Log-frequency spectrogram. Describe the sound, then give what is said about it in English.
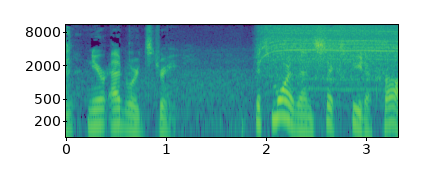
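A power drill whines as it bores one of several small pilot holes into the base of a 300-year-old tree more than six feet across, on Franklin near Edward Street. The steady drilling noise starts partway through, while someone talks throughout. “That's the sound of one of several small pilot holes being drilled into the base of a 300-year-old tree on”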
